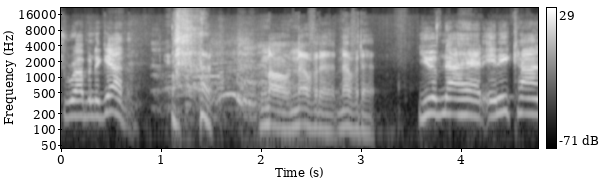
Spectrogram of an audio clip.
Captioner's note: chuckles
